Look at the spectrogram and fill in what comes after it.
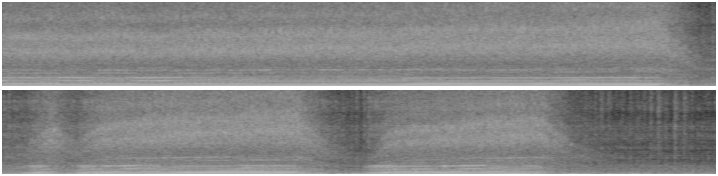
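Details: Husqvarna string trimmer after carb and idle screw adjustment for bogging: high, steady two-stroke scream holds clean at full throttle, drops and climbs back cleanly with no obvious bog; normal running at full throttle.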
